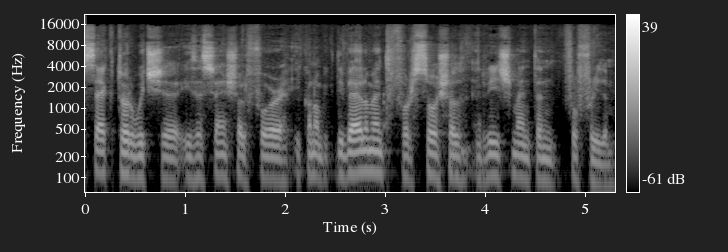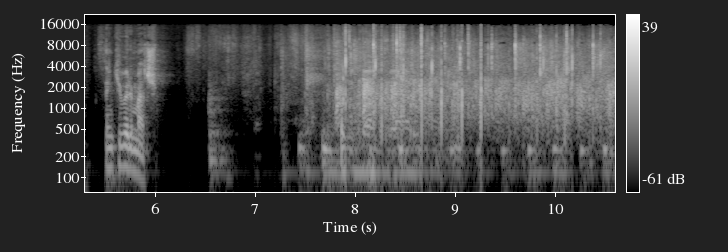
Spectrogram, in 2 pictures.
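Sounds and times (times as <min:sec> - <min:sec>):
speech: 0:00.0 - 0:08.8
applause: 0:07.4 - 0:10.5.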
